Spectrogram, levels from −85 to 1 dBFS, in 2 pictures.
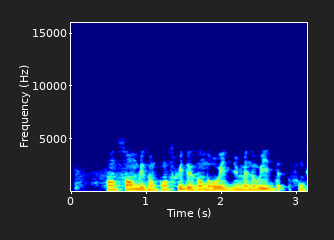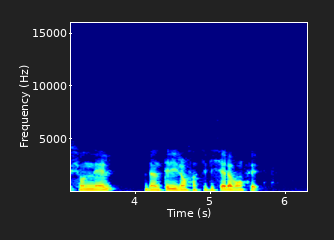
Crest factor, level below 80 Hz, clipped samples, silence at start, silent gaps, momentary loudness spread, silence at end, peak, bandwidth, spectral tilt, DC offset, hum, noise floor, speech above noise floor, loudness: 16 dB; -62 dBFS; under 0.1%; 0.45 s; none; 12 LU; 0.7 s; -6 dBFS; 4 kHz; -12 dB/octave; under 0.1%; none; -72 dBFS; 50 dB; -22 LUFS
